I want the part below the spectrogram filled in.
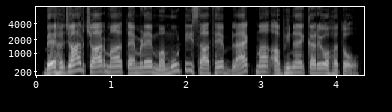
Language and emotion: Gujarati, neutral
